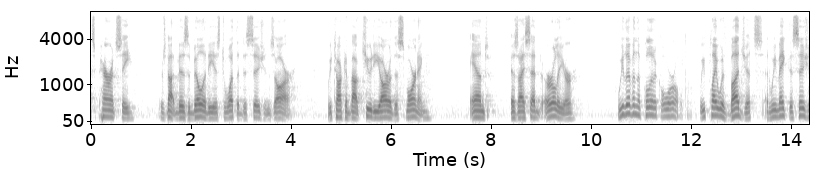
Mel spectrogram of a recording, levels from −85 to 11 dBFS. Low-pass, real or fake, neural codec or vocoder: 7.2 kHz; real; none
